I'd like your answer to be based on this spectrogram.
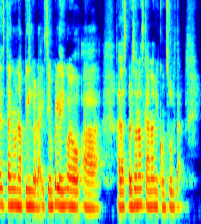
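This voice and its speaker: A woman speaks at a medium pitch. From Mexico, León. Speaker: psychiatrist. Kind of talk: podcast interview.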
